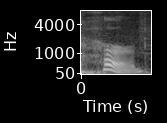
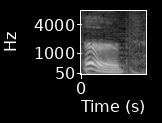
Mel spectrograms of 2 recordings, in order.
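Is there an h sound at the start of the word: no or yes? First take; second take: yes; no. First: The word starts with an audible h sound. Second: The word starts with a vowel, no h sound. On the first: This was adopted to sound upper class. "so let's say herb instead" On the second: This is the original borrowed pronunciation. "originally they pronounced it herb"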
